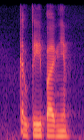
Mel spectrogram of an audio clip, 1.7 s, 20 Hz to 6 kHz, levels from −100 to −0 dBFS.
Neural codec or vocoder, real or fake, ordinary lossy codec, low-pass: codec, 16 kHz, 0.8 kbps, ZipCodec; fake; none; 5.4 kHz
